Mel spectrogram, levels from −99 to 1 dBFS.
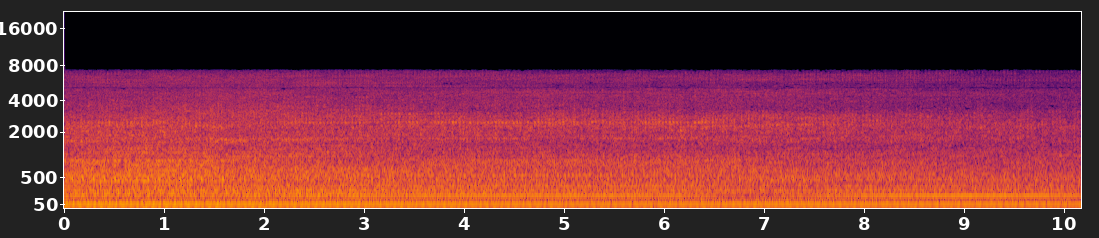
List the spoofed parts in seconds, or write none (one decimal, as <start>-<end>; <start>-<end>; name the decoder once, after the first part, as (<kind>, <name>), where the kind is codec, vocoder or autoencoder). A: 0.8-2.0 (autoencoder, DAC-VAE)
